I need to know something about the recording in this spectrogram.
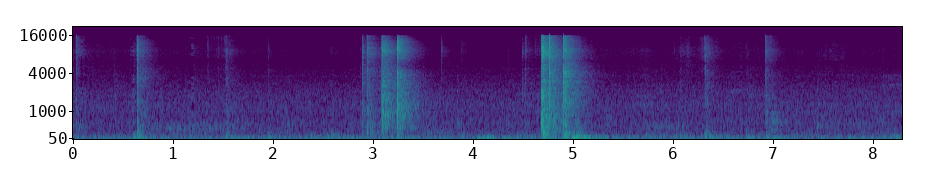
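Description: Light, scattered clicks of a computer keyboard and mouse, with two louder bursts of quick clatter about three and five seconds in.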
